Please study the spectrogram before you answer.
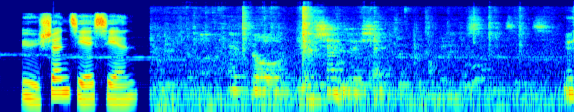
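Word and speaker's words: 羽生结弦: It's read as Hanyu Yuzuru. However, in Chinese, the same characters will be read as Yu Shen Jie Xian.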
